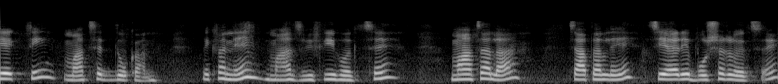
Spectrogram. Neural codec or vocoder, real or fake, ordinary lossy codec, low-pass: codec, 16 kHz, 0.8 kbps, ZipCodec; fake; none; none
